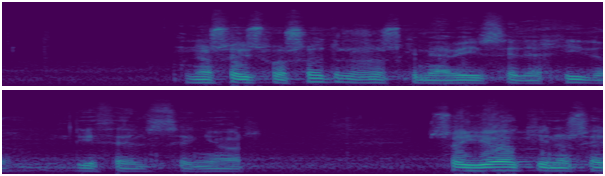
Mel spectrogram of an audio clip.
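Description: An elderly man speaks calmly and solemnly into a microphone in an echoing room.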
